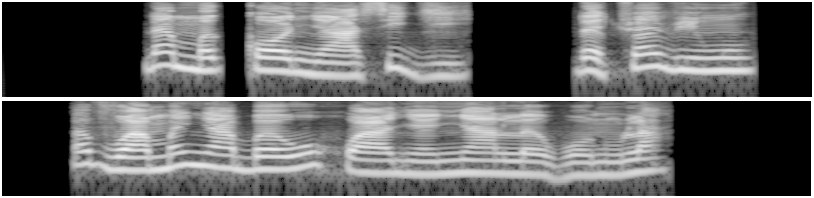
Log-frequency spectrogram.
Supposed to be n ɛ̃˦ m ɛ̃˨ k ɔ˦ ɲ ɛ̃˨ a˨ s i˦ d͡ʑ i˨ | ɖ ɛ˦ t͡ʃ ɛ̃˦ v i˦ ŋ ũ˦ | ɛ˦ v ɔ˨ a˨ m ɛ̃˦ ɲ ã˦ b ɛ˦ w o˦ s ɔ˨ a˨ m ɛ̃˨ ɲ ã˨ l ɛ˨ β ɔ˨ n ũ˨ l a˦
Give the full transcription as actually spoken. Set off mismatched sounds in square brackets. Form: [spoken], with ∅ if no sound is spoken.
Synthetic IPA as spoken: n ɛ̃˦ m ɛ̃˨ k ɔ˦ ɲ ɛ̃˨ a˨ s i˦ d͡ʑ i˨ | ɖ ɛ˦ t͡ʃ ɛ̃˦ v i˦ ŋ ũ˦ | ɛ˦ v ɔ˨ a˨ m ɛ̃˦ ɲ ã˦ b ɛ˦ w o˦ [x] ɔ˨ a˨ [ɲ] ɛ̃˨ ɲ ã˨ l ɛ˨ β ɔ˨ n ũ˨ l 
